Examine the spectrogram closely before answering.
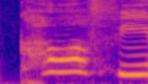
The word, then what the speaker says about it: coffee: 뜻이에요 자 그리고 여러분 cofe 발음 하실 때요 F 발음 주의해 주셔야 되죠 커피라고 하면 피 들어가면 복사는 뜻이잖아요 커피 주위에서 발음해 주세요 자 표현 많이 연습해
